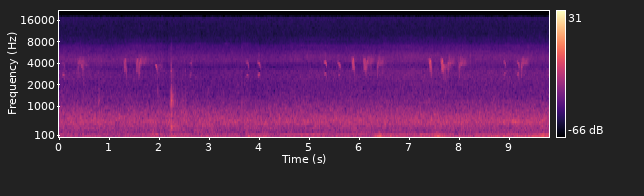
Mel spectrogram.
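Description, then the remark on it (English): A wild red crossbill giving type 3 calls: short, high, dry chips repeated irregularly in small bursts, fairly faint over a steady low background rumble, with no voices. “I believe there's a wild cross bill around here somewhere. I'm not sure what call type.”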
